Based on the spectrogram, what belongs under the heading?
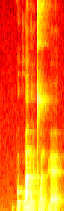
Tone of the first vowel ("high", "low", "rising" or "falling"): falling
